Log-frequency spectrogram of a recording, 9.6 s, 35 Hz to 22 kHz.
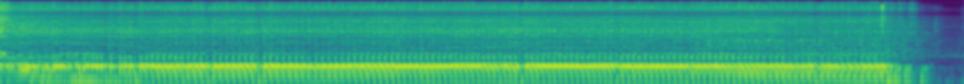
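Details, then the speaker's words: Honda GL100 CDI before its rebuild, with weak power and compression that is not very tight. A loud single-cylinder beat carries a clattery rattle and an uneven, hunting tone. The noise is blamed on the clutch, with an erratic carburettor, smoke and a probably local aftermarket exhaust. "itu suara mesinnya. Ee yang paling kedengar itu suara berisik dari kopling ya. Kemudian karbo juga sudah saya bilang ngacau, terus ngebul juga."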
